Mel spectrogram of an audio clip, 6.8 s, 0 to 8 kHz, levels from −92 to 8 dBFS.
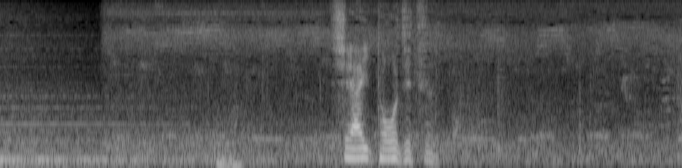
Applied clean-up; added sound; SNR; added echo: none; Fireworks; 13 dB; none.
